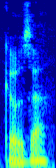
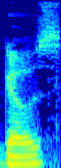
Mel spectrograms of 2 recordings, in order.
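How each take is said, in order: First: The word has two syllables, ending in a vowel. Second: The word has one syllable, rhyming with goes. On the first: The speaker calls it right. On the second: The speaker calls it wrong.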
